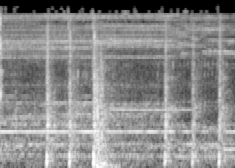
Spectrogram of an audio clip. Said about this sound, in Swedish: Bank och slag.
